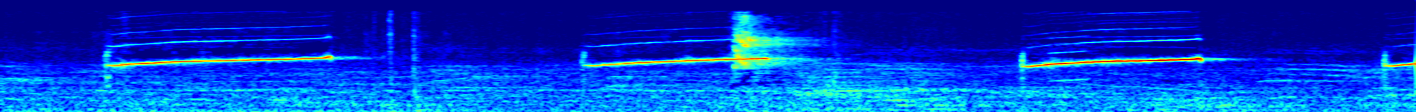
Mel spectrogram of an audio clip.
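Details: Oriental magpie-robin song played to stimulate captive birds to sing: long, slightly rising pure whistles about a second each, repeated every two to three seconds, with a brief noisy burst between them.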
